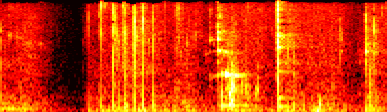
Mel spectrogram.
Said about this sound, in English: All right. Uh, let me get a sip here, real quick.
